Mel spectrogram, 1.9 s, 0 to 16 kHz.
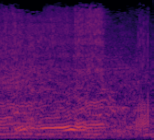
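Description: Motocross bike engines roar during a 2013 pro race at Millville, a loud, continuous drone with a slightly wavering pitch that holds throughout.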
